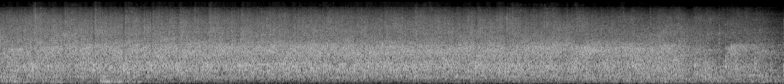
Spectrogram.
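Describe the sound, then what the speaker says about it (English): A large crowd at a high school graduation ceremony breaks into loud, sustained applause, a dense wash of clapping that holds steady for several seconds before easing slightly at the end. "all of you deserve a round of applause"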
